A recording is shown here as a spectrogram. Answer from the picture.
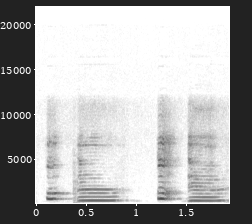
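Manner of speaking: loud, high drawn-out "ooh"; ooh sound. Shown as a demonstration. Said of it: "make the ooh, ooh sound".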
